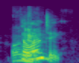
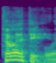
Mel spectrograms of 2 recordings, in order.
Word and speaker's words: Talenti: It looks like talent with an I on the end. That's the only way I can say it. – Talenti. – Talenti. That sounds good.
